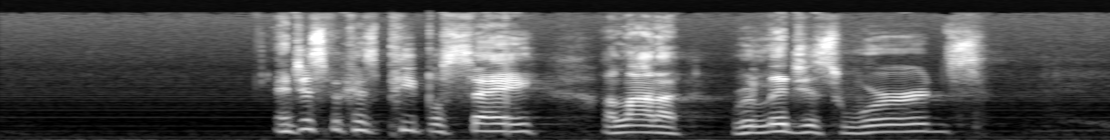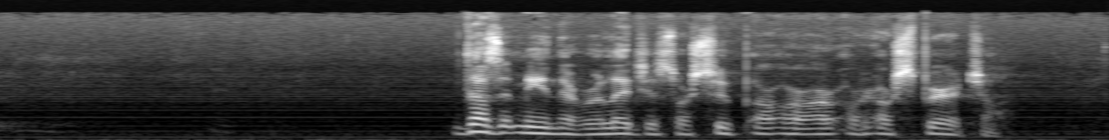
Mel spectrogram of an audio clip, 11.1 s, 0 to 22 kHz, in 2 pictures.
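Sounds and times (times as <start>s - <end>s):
faint mains hum: 0.0s - 11.0s
man speaking: 1.4s - 5.0s, 7.8s - 10.6s.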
